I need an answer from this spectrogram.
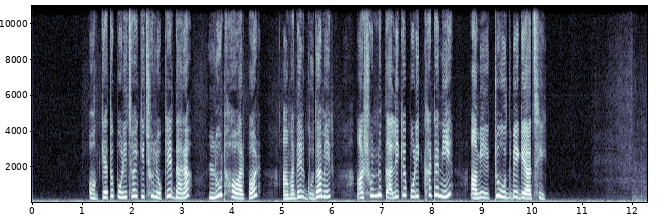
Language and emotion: Bengali, fearful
